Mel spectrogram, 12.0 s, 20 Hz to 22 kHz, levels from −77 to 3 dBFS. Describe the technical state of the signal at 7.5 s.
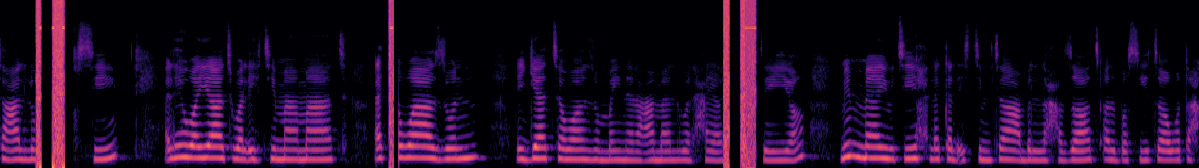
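An uninitialised buffer was played from 7.25 to 7.62 s before audio reached it, turning leftover memory into a loud burst of digital noise.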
